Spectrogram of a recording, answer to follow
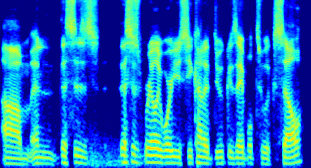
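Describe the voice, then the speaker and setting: A man with a lowish, bright voice gives relaxed color commentary for a fan livestream. He sounds sleepy and fills his analysis with ums. His voice is dry and close to the mic. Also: moderate pace, dry recording, low-quality recording. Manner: laid-back, sleepy, filler-heavy analysis.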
